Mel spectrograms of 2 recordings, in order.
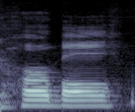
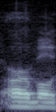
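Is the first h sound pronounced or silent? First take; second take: pronounced; silent. First: The word begins with an audible h sound. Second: The word begins with no h sound. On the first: "some people may say herbal" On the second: "technically, from what I've heard, it's really herbal tea. Uh, so it's like you drop it's like the H is silent"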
